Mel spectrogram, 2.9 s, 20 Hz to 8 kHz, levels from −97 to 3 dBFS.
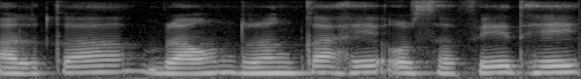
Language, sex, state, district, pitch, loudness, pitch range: Hindi, female, Bihar, Saharsa, 185 Hz, -34 LUFS, 175-195 Hz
